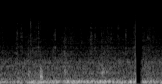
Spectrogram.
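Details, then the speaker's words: Toyota Land Cruiser 200 after greasing the steering shaft joint (cross joint is new): just a low, even rumble with no groan from the steering; the earlier cold-weather groan is gone after a road test. "Міне осы жерде мынаны жақтым, сол кезден шыққаннан кейін кетті. Ал міне ал дыбыс қайда ал?"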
